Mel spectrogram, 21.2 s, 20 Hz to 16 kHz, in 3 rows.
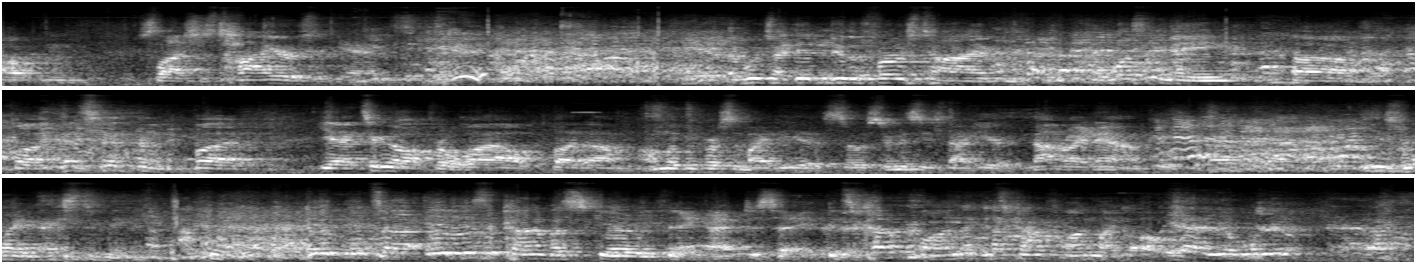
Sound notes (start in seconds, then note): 2.0 laughs; 4.9 laughs; 12.8 scattered laughs; 14.8 laughs; 18.3 laughs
